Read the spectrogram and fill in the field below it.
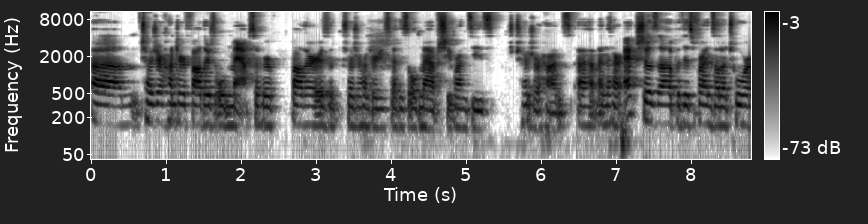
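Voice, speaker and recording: A woman's voice: low voice, gravelly, slight background noise. A woman co-hosting a podcast, chatting casually and enthusiastically about books. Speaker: podcast co-host. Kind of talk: casual book chat. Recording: roomy echo.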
